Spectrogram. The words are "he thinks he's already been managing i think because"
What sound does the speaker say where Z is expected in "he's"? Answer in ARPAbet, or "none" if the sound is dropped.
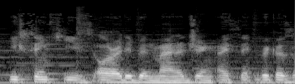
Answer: Z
